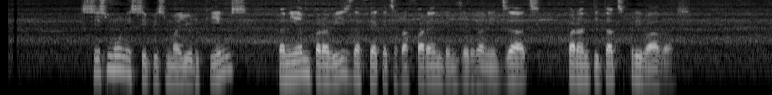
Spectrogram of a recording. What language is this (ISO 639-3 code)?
cat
